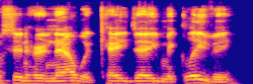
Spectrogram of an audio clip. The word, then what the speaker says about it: McElvaney: I'm sitting here now with KJ Mcelvaney, Coach McLeavy. Am I saying it right? McVaney. Oh, McElvaney. McElvaney.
